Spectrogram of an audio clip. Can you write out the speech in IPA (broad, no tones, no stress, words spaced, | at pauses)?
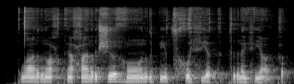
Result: dˤõːrõːħkɛ̃ħãr ʃəːɦõːr pʲõːt͡sxofʲa kɘkrɛ̃fʲɑ̃k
